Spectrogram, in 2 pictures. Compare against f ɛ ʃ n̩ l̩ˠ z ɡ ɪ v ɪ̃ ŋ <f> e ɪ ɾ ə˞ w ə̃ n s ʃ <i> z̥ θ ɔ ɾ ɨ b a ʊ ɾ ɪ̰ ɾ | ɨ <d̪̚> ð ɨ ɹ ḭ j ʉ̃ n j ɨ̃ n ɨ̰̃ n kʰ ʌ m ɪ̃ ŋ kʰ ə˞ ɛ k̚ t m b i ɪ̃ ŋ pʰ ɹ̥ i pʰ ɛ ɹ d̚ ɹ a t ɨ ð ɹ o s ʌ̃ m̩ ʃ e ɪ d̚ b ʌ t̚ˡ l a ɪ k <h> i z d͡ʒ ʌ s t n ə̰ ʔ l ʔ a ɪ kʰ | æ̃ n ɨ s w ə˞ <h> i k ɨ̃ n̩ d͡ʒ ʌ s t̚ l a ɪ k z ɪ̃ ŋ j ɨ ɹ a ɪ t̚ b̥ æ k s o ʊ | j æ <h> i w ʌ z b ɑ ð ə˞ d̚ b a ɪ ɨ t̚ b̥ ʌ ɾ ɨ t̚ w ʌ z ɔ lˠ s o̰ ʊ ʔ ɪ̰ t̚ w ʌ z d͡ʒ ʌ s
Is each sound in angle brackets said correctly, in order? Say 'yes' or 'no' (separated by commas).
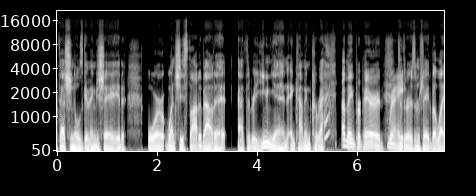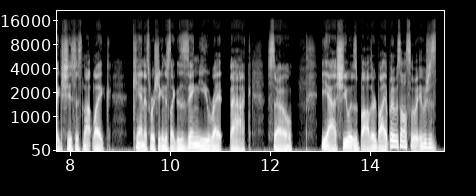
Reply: no, yes, no, no, no, no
